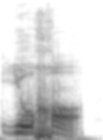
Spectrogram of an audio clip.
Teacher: Untuk huruf kha sekali lagi kita tebalkan sebutan dia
